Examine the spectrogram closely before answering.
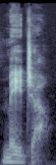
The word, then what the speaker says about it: Méja: Je m'appelle Méja. Notez comment l'accent irrégulier sur la syllabe <Mé> est marqué par une barre verticale à l'extérieur droit de la capsule à laquelle elle appartient.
